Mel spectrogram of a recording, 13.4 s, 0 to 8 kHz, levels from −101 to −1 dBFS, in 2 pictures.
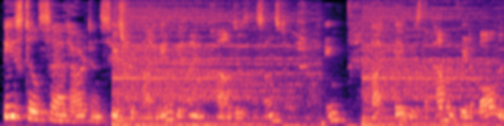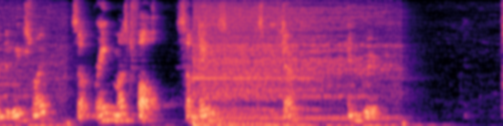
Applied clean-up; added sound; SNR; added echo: classical method WPE with log-MMSE.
